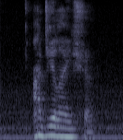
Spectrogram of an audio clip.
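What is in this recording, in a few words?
"adulation", British English; pronunciations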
